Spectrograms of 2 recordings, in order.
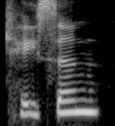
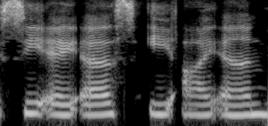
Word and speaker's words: casein: I'm saying that right, C-A-S-E-I-N, you'll see that a lot. That is the milk protein. So there's two proteins in milk. Casein or casein, I've heard it pronounced both ways, is one, and that's the dominant one.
